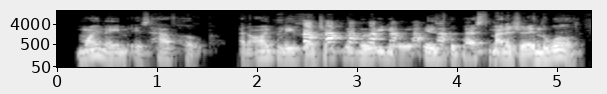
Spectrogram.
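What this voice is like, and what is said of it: Put-on British accent. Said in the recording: “if you need the British accent, you can pull it out whenever you want.”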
